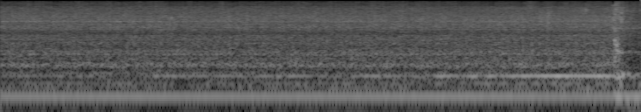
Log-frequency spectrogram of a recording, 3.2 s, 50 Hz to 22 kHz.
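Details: Single hot tub pump on a new Balboa BP7 spa pack, replacing a burnt-out pack, run on high speed to purge air, then clicked down to low: smooth, constant low hum, no rattle or screech, pitch shifting near the end; runs cleanly.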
